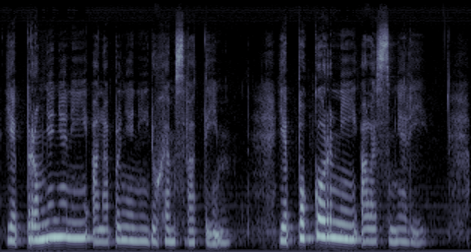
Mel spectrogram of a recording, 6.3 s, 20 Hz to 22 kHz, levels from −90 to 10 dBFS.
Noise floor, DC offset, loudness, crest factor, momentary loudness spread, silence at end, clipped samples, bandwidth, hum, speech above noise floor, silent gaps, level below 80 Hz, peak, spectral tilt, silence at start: -53 dBFS; under 0.1%; -28 LUFS; 18 dB; 14 LU; 0.1 s; under 0.1%; 18 kHz; none; 25 dB; none; under -90 dBFS; -10 dBFS; -4.5 dB/octave; 0.1 s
